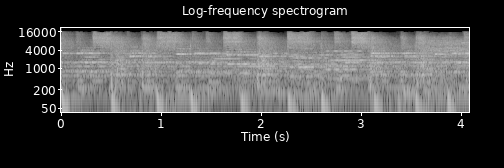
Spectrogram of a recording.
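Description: Steel band playing: many chrome steel pans ringing out a tune together over a steady low beat of about two beats a second.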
